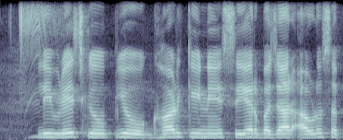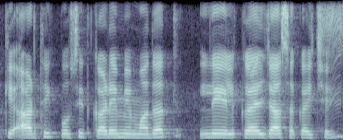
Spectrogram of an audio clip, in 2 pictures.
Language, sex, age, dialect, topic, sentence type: Magahi, female, 31-35, Western, banking, statement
